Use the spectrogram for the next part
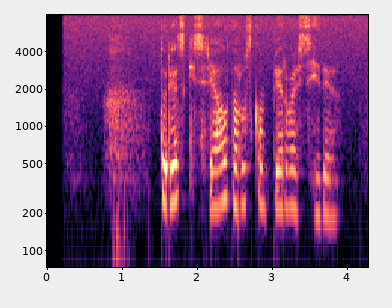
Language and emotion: Russian, neutral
